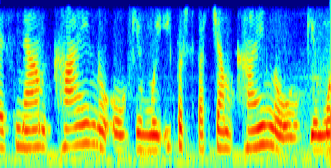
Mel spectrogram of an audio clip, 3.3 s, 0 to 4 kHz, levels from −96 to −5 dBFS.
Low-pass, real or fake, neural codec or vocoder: 3.6 kHz; real; none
